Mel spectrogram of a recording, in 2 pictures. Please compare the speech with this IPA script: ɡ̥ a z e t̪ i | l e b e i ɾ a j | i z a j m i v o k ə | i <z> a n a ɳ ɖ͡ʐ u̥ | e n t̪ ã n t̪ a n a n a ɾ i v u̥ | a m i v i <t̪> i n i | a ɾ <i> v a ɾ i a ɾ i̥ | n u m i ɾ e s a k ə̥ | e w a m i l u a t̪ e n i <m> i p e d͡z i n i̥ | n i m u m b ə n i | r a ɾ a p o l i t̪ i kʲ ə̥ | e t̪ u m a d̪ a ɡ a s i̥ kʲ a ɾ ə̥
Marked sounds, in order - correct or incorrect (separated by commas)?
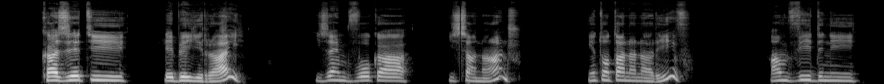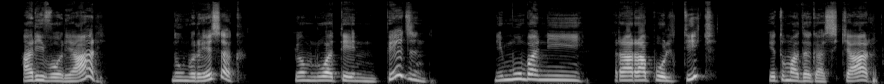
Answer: incorrect, incorrect, correct, incorrect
